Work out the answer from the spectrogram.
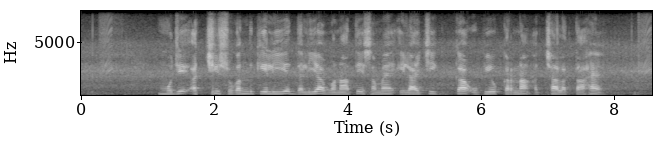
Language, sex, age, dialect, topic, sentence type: Hindi, male, 25-30, Kanauji Braj Bhasha, agriculture, statement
